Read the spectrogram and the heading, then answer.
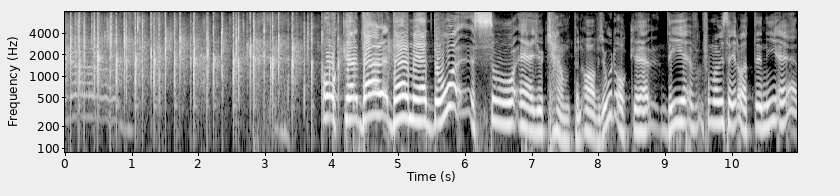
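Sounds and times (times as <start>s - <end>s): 
audience applause: 0.0s - 4.9s
speech: 3.9s - 10.9s.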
